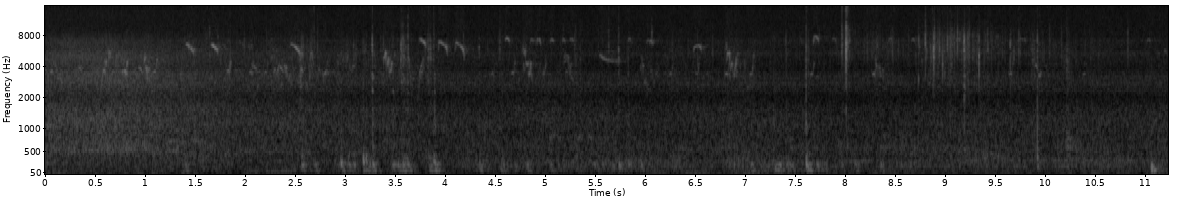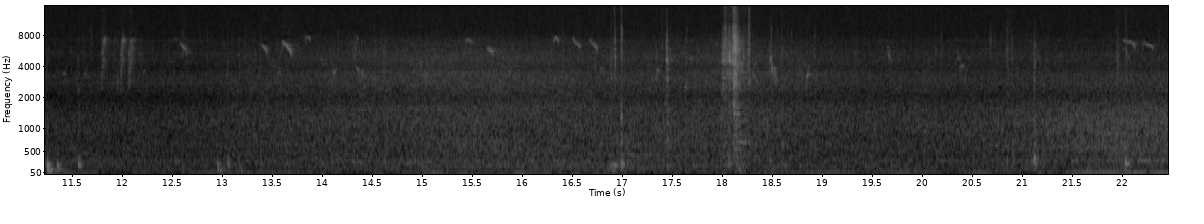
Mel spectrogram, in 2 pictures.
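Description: Small birds at a feeder giving scattered short, high chirps, with occasional knocks and one sharp click about 18 seconds in, over steady outdoor background noise.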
